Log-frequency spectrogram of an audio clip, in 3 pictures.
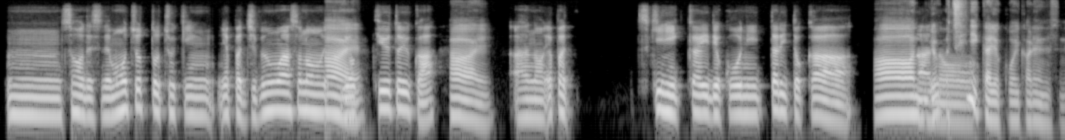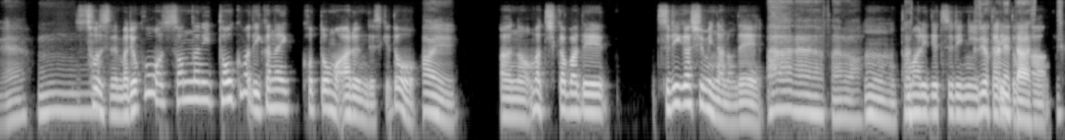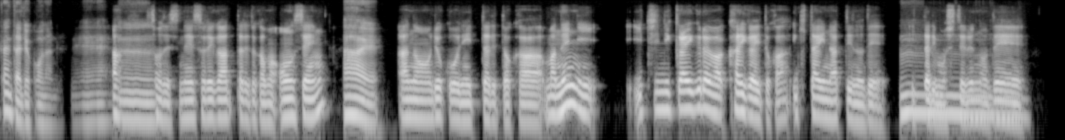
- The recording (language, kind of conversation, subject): Japanese, advice, 楽しみを守りながら、どうやって貯金すればいいですか？
- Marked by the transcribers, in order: other noise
